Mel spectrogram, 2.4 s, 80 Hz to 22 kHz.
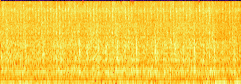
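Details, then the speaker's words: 2017 Ford F-150 3.5 V6 after new phasers and timing chain: steady idle with an even tapping knock about five times a second; engine knock at idle, cause not yet confirmed. "I got a double knocking sound when I unplugged 2."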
